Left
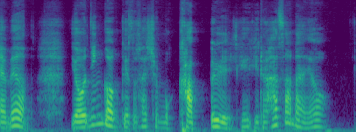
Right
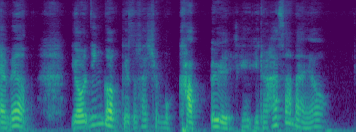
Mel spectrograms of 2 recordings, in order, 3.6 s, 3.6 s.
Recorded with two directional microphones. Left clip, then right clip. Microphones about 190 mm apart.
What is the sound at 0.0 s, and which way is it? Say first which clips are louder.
Speech: left 4 dB; 40° left (ahead or behind).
